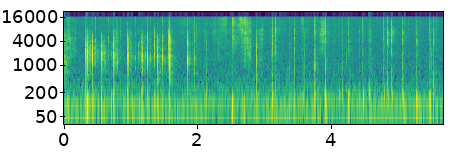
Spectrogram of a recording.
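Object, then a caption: Plastic phone case. Long nails tap and scratch the textured back of a cream plastic or silicone phone case, likely with a phone inside. Short, sharp clicks come in quick bursts with dry scratching between them, and each tap dies away almost at once.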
